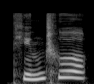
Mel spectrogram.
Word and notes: 停车: tíng chē

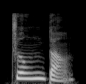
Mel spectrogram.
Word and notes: 中等: zhōng děng

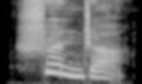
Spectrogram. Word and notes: 顺着: shùn zhe

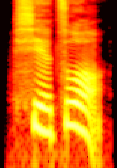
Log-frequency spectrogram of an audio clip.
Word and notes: 写作: xiě zuò

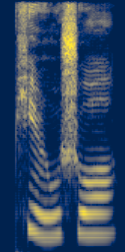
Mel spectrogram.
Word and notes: 譬如说: pì rú shuō

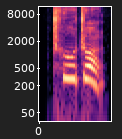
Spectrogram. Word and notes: 出众: chū zhòng

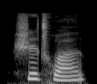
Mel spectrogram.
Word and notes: 失传: shī chuán

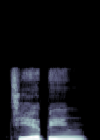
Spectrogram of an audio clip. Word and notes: 结冰: jié bīng

